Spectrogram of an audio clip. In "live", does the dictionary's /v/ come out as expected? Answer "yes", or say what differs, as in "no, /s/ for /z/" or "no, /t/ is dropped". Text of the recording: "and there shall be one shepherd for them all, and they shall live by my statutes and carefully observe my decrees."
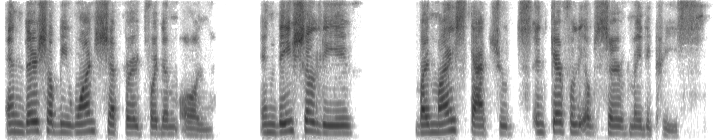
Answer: yes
